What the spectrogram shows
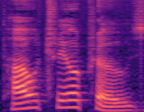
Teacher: The speaker's voice rises on the first choice or choices and falls on the last one. For example, do you prefer reading poetry or prose?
